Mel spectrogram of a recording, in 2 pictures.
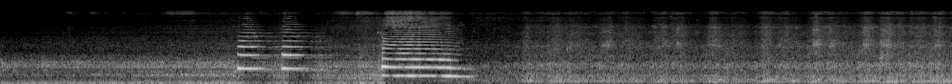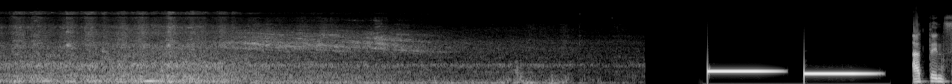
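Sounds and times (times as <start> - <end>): train wheels clicking over rail joints: 5.1 - 12.0
station chime tone: 16.6 - 18.4.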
